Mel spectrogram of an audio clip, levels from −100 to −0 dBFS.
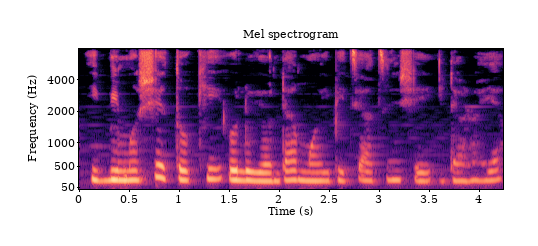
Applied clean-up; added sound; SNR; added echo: classical method log-MMSE.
